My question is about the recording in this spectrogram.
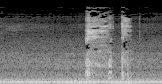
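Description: A man coughs twice, about a second and a half in, over the steady low drone of a Nissan Altima's cabin at highway speed.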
